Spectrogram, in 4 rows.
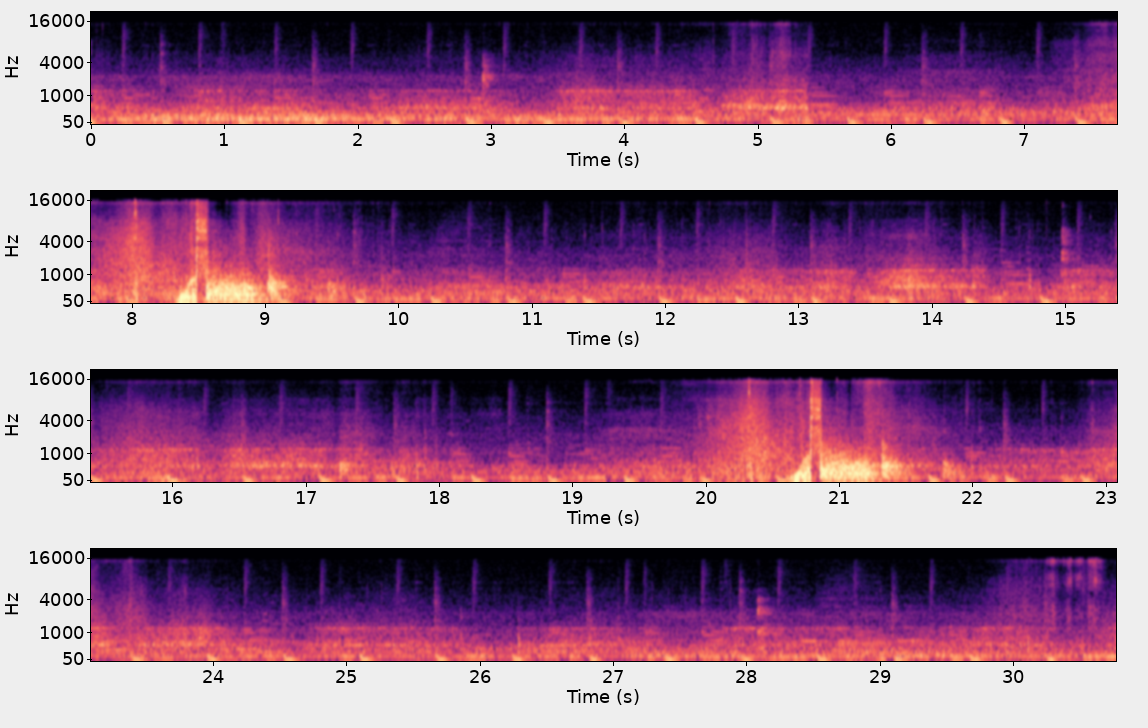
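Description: Background music, broken twice, about eight seconds in and again about twenty-one seconds in, by a loud golf shot: a TaylorMade Qi10 three wood swishing through and cracking into the ball, with the ball hitting the simulator screen a moment later.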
